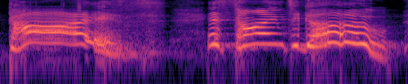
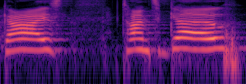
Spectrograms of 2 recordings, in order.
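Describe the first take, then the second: First: High, loud, drawn-out yell; exasperated shout. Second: Raised, higher calling-up voice; first call to the kids, measured. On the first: Mum yelling at children who won't come, exasperated shout. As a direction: holler it, patience gone. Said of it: "there's a moment where I was like". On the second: Mum calling the children to leave, controlled calling out. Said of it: "we needed to go". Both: Retold or imitated.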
